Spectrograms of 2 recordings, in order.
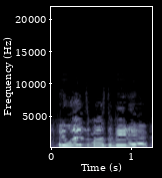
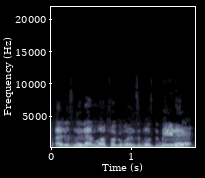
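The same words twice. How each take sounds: First: High-pitched insistent repeat; high, animated indignation; emphatic high pitch. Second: Said in the usual way. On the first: Real, not acted. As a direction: push the whole line up high in protest.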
